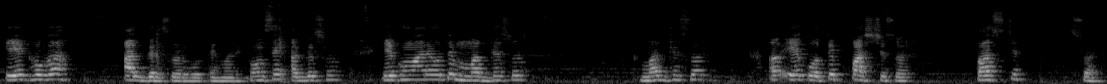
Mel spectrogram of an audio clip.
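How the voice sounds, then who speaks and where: A man's voice: sits high, far from the mic. A male teacher explaining step by step in an online exam-prep lesson, asking questions and answering them himself.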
